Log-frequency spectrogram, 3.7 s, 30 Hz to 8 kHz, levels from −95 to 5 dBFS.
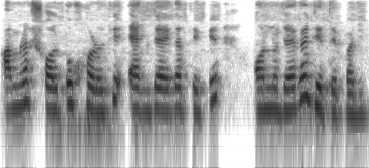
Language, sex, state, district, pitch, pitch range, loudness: Bengali, female, West Bengal, North 24 Parganas, 210 Hz, 205-230 Hz, -18 LUFS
